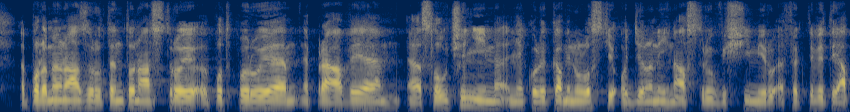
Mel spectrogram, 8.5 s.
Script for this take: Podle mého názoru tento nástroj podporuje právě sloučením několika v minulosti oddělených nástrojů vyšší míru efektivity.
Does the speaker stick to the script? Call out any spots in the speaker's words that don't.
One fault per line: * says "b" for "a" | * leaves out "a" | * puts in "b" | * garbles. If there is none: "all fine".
all fine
